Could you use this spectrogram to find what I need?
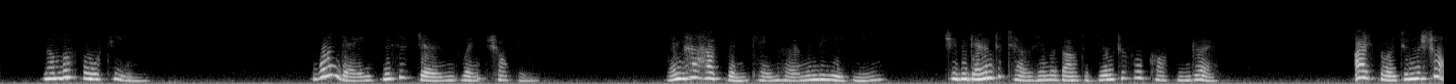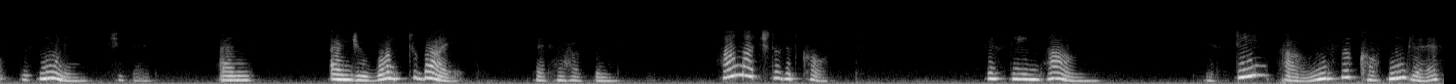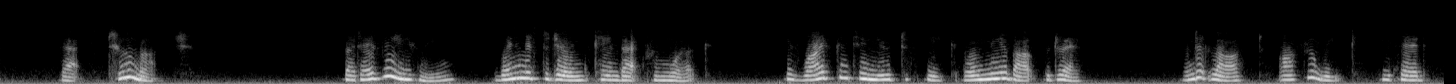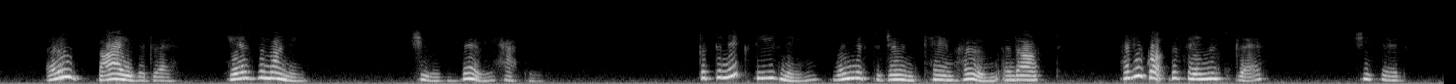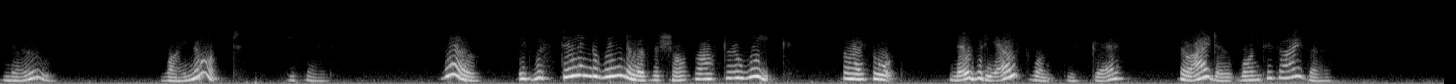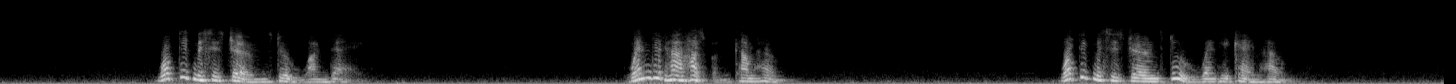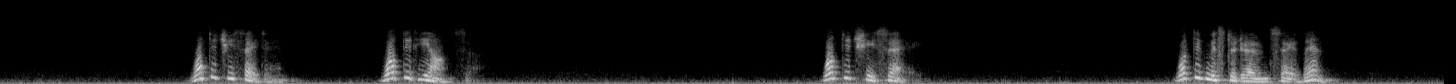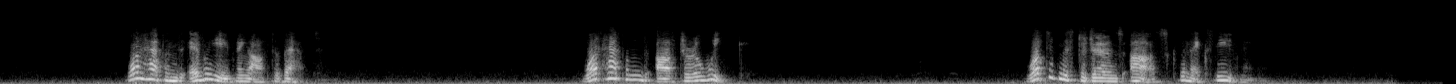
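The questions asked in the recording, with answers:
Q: What did Mrs. Jones do one day?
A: She went shopping.

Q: When did her husband come home?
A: In the evening.

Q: What did Mrs. Jones do when he came home?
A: She began to tell him about a beautiful cotton dress.

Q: What did she say to him?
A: "I saw it in the shop this morning."

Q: What did he answer?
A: "And you want to buy it. How much does it cost?"

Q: What did she say?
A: £15.

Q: What did Mr. Jones say then?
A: £15 for a cotton dress? That's too much.

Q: What happened every evening after that?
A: His wife kept talking only about the dress.

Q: What happened after a week?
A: He told her to buy the dress and gave her the money.

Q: What did Mr. Jones ask the next evening?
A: "Have you got the famous dress?"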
